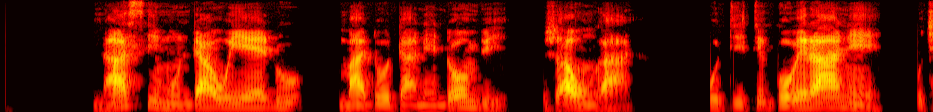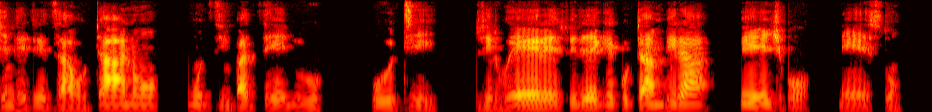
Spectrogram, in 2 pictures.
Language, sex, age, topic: Ndau, male, 36-49, health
